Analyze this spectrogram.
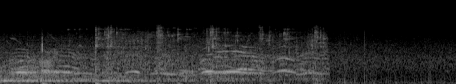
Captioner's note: buckles rattling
